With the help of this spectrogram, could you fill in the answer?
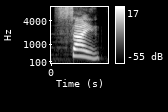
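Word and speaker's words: science: जैसे कि आप एग्जाम्पल में देख सकते हैं, साइंस, साइंस में एस के बाद से सी आया हुआ है, इसलिए साइंस में सी साइलेंट होगा।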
